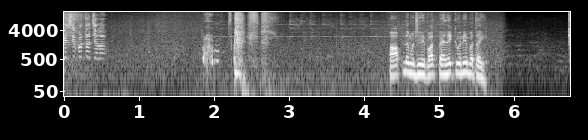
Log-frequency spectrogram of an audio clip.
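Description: A young man talks on a phone with animation.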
